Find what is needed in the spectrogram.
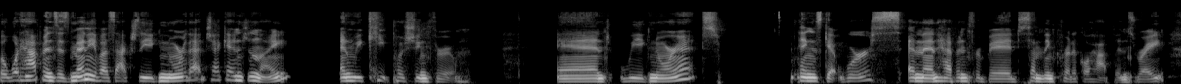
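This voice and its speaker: Against a quiet background, a woman with a very deep, low pitch speaks in an animated tone with ordinary pitch variation. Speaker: health practitioner giving a talk. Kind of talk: lecture.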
